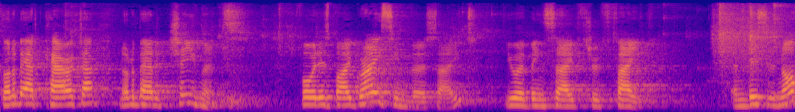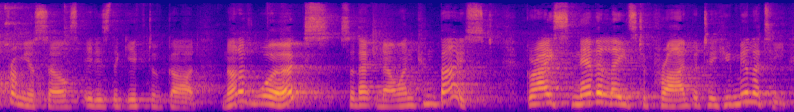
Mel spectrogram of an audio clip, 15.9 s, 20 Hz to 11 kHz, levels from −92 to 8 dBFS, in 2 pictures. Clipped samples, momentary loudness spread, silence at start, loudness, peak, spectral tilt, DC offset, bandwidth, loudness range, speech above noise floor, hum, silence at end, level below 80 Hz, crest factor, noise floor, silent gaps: under 0.1%; 12 LU; 0 s; -25 LUFS; -4 dBFS; -3 dB/octave; under 0.1%; 10.5 kHz; 3 LU; 25 dB; none; 0 s; -80 dBFS; 22 dB; -50 dBFS; none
